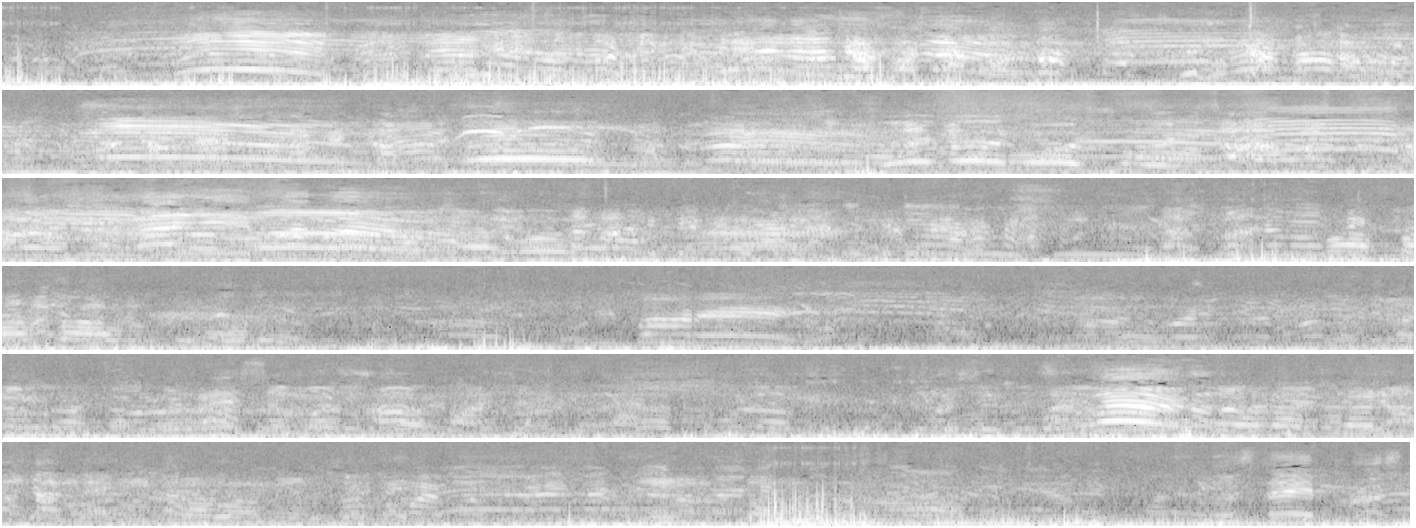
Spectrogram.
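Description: Men shout and call out to each other across an open field.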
